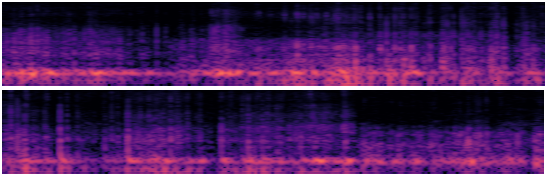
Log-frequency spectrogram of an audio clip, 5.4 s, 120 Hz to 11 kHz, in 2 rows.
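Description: Long nails scratch a black, soft, porous foam windscreen over a microphone. The result is a dense, continuous rustling scrape with a boomy low end and a steady hum-like tone around 230 Hz, with no bright high-frequency content.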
